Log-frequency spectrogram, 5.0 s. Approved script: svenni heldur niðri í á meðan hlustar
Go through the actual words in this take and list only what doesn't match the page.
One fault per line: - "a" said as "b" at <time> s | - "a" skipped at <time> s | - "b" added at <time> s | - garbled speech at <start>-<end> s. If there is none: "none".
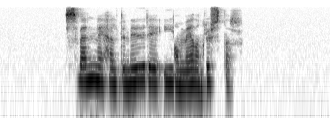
none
